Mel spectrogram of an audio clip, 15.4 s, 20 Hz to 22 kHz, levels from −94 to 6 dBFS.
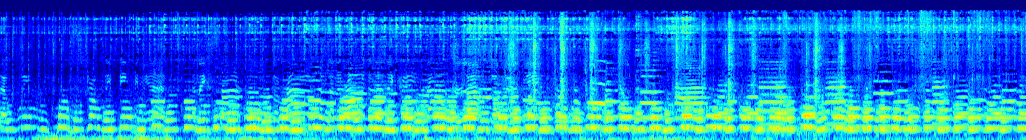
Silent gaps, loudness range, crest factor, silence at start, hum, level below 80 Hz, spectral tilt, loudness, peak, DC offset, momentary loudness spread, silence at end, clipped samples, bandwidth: none; 7 LU; 18 dB; 0 s; none; -52 dBFS; -3.5 dB/octave; -33 LUFS; -14 dBFS; under 0.1%; 10 LU; 0 s; under 0.1%; 17 kHz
